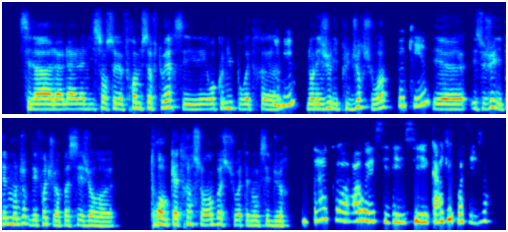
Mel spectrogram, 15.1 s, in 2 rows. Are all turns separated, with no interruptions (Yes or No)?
Yes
